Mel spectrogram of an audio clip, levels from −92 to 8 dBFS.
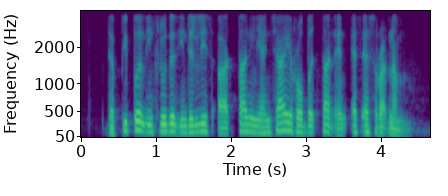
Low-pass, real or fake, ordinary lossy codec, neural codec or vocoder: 3.6 kHz; fake; none; codec, 16 kHz, 2 kbps, X-Codec, HuBERT features, trained on LibriSpeech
